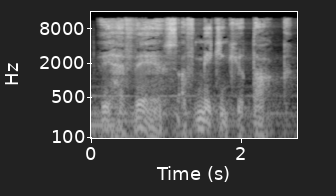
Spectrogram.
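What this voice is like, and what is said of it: Inconsistent lame fake accent. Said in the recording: “would you pick an accent and stick with it? ... his lame accent”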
